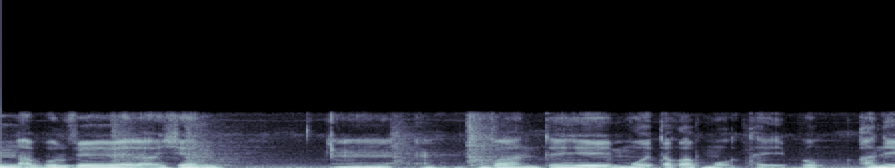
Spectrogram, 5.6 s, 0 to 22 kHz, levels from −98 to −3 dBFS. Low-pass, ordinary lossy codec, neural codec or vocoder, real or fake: 7.2 kHz; none; none; real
